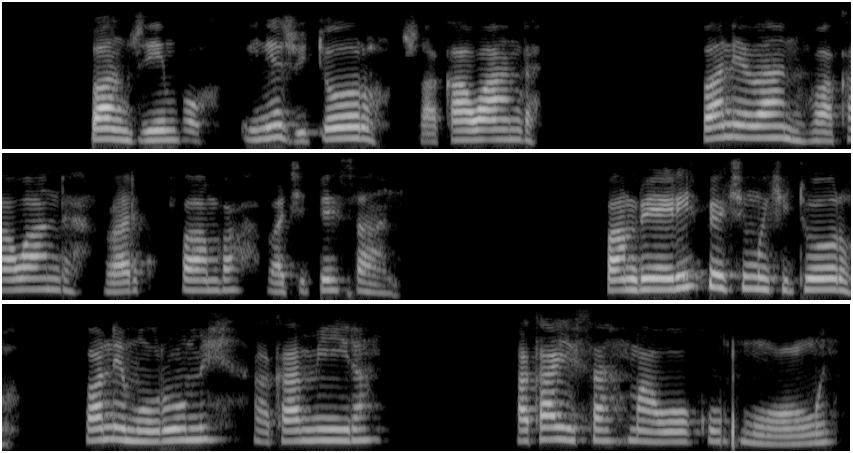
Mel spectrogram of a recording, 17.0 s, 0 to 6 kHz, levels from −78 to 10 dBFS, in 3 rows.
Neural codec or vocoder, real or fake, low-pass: codec, 16 kHz, 4 kbps, X-Codec, WavLM features, trained on Multilingual LibriSpeech; fake; 5.4 kHz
